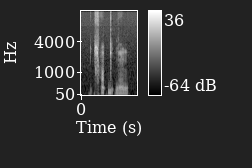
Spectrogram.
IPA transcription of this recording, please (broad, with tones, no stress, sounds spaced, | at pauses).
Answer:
t͡ɕʰ ɔ̃˦ k̚ ɡ i˨ ʔ ɡ ẽ˥˧ m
